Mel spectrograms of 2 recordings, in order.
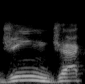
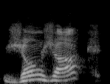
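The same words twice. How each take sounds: First: It is read the English way, without nasal vowels. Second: It is said the French way, with nasal vowels. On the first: The speaker calls it wrong. "I know that looks like" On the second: The speaker calls it right. "Remember the French, it's all nasal"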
